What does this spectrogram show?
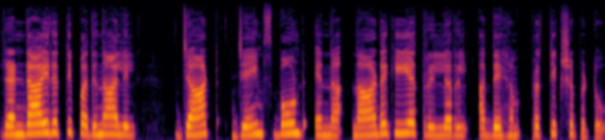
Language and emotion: Malayalam, neutral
